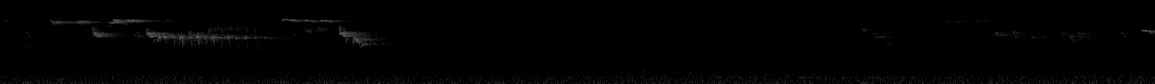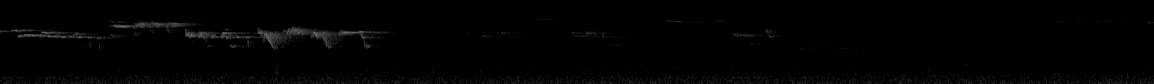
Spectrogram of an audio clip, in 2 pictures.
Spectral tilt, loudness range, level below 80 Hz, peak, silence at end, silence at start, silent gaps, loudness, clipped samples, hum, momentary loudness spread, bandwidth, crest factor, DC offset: 0.5 dB/octave; 21 LU; -72 dBFS; -30 dBFS; 0 s; 0 s; none; -44 LUFS; under 0.1%; none; 23 LU; 16.5 kHz; 22 dB; under 0.1%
